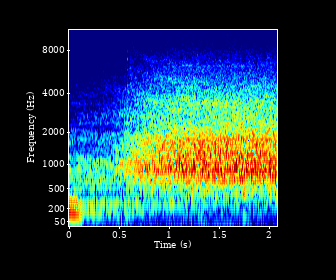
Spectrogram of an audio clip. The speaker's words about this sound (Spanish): Esos serán los aplausos de la plaza de San Pedro.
